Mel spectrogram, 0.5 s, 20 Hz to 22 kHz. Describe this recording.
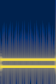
Sound effects > Electronic / Design
This is the number 7 in DTMF This is also apart of the pack 'DTMF tones 0-9'
dtmf, telephone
